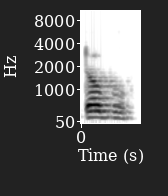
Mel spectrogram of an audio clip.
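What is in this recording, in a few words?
"double", Nigerian Pidgin, female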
